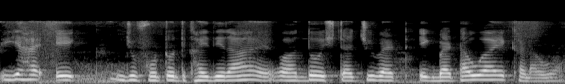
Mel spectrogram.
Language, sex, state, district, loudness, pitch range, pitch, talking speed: Hindi, female, Uttar Pradesh, Etah, -14 LUFS, 180-205 Hz, 190 Hz, 225 wpm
